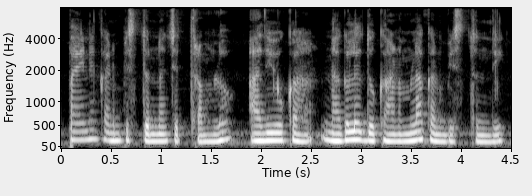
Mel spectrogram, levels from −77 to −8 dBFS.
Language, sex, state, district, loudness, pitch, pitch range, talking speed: Telugu, female, Telangana, Hyderabad, -14 LUFS, 160 Hz, 155-170 Hz, 105 wpm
